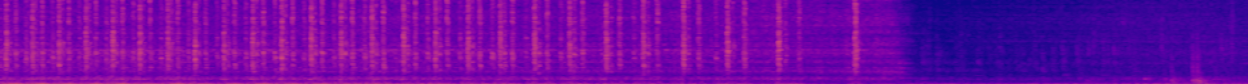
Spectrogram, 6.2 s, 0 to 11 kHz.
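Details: 1973 Ford Bronco with a Motorcraft carburetor on a cold start: an uneven, fast-pulsing run that cuts out after about four seconds. The engine starts then dies because the choke pull-off opens the choke too far, letting in too much air when cold.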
